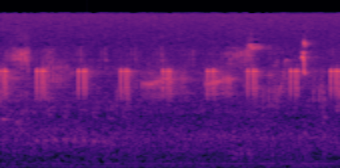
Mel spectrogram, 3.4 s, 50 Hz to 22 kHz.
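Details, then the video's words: Displaying Satin Bowerbird at a bower in a country garden, Victoria, Australia, 25 July 2024; rhythmic buzzy double clicks recur every half second, mixed with soft high whistled notes and low background hum. "Satin Bowerbird displaying at bower"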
